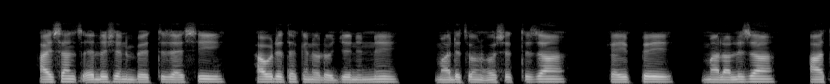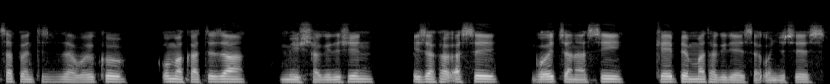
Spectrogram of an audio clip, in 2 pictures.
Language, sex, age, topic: Gamo, male, 18-24, government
